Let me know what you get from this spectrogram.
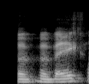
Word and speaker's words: Vivek: Vivek, like cake.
